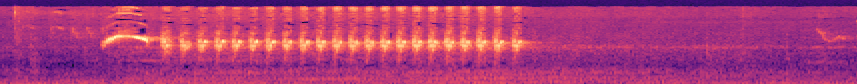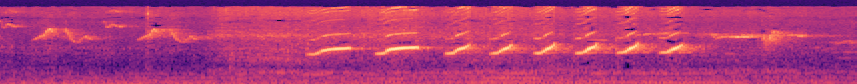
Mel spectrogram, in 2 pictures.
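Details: Sirtu (ashy tailorbird) in prolific rolling song used to provoke other birds. A sharp note leads into an even buzzy trill of about two seconds, then a steady run of some nine whistled, upslurred chirps.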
